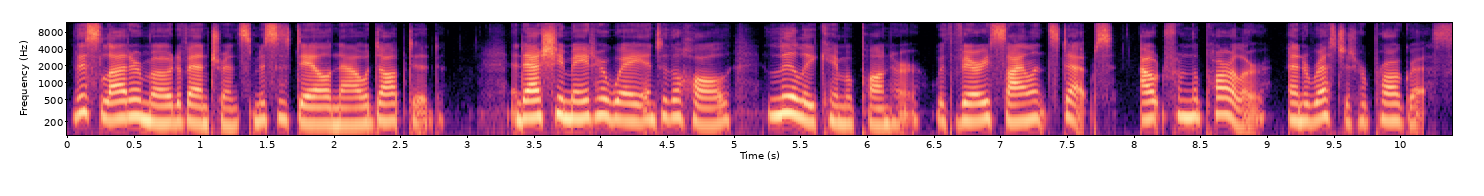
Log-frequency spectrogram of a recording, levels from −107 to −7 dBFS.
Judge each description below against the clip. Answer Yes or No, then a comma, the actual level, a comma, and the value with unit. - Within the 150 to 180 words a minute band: No, average, 195 wpm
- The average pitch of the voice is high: Yes, high, 215 Hz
